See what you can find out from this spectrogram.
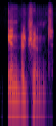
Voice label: "indigent", American

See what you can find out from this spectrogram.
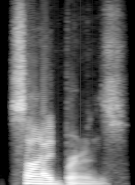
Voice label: "sideburns", American

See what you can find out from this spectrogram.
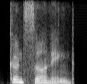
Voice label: "concerning", Indian

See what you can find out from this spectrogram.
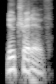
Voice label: "nutritive", American

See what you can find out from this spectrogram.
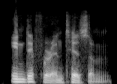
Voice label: "indifferentism", American

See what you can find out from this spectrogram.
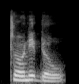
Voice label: "tornado", Indian

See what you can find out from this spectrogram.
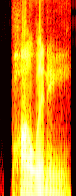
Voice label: "polony", American

